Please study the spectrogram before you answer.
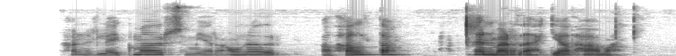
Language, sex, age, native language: Icelandic, female, 30-39, Icelandic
